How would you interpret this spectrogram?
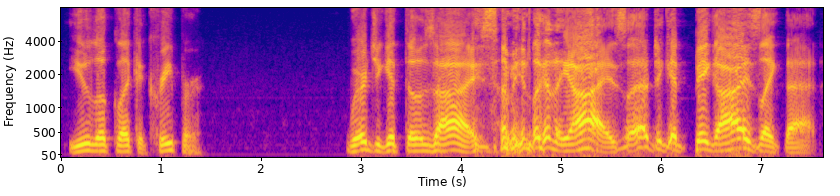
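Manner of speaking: loud mocking jeers; loud taunting. Real, not acted. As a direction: jeer at him loudly, teasing. Taunting the man on video.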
